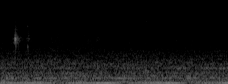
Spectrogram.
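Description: Gloved hands handling wet cut mango pieces, with a brief soft squish near the start and a few faint ticks, over a steady low hum.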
